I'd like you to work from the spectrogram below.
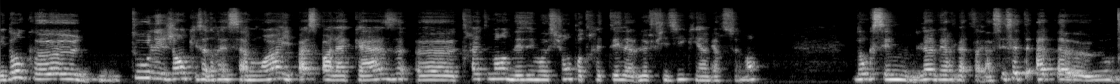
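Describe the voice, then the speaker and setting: A woman's somewhat breathy voice, fairly high in pitch, at a very slow pace with fairly even intonation. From France. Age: 50s. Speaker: aromatherapist. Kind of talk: interview. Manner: hesitant, many fillers.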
